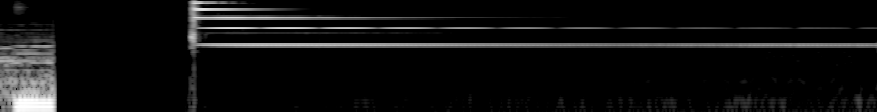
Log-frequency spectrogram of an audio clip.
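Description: Music stops abruptly a moment in. After a short silence, a single bell ding strikes about a second in and rings on, slowly fading: the notification-bell sound effect of an animated subscribe button.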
